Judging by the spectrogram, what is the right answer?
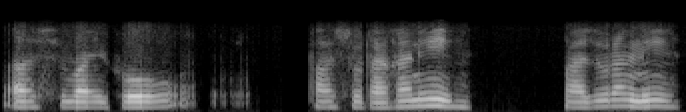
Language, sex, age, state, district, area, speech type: Bodo, male, 30-45, Assam, Kokrajhar, urban, conversation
